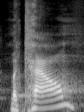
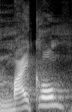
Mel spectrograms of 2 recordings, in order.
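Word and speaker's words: Michal: up marrying saul's daughter macau or michael depending on how you want to pronounce that um and yet early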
